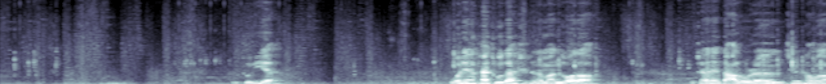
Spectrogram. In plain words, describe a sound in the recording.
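Weapons clash and spells crackle in a game battle.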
